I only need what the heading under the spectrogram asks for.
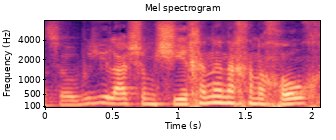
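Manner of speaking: very loud, fast Liverpool Scouse accent. Asked by the other speaker to do one, the speaker tries a Scouse accent. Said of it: "Can you do a Scouse accent?".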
